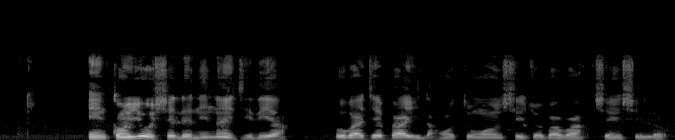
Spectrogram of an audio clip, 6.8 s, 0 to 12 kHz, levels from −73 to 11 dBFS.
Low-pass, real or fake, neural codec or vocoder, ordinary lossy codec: 7.2 kHz; real; none; AAC, 64 kbps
